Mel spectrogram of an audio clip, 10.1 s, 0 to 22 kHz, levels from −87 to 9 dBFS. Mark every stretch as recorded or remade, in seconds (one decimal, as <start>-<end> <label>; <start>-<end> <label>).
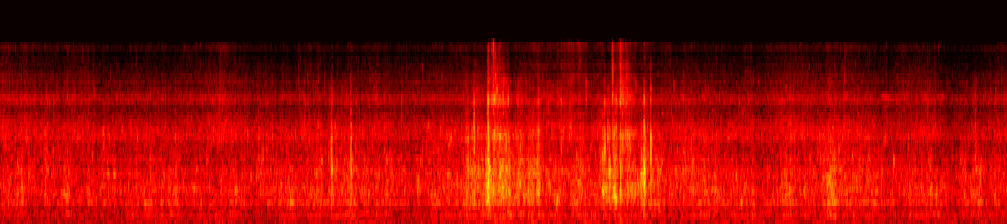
0.0-5.3 recorded; 5.3-6.7 remade; 6.7-10.1 recorded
